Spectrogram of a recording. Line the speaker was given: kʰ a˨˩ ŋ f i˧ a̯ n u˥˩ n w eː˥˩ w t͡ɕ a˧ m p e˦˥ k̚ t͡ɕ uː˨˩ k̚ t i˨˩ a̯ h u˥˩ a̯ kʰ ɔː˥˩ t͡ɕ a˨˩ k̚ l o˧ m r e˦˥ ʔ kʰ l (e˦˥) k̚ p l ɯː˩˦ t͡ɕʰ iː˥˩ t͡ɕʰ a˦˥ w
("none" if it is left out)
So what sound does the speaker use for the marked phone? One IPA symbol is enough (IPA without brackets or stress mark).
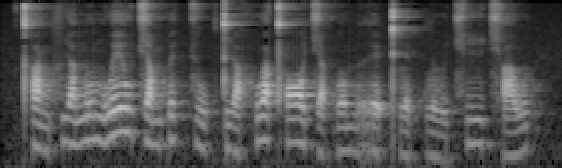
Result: e˨˩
